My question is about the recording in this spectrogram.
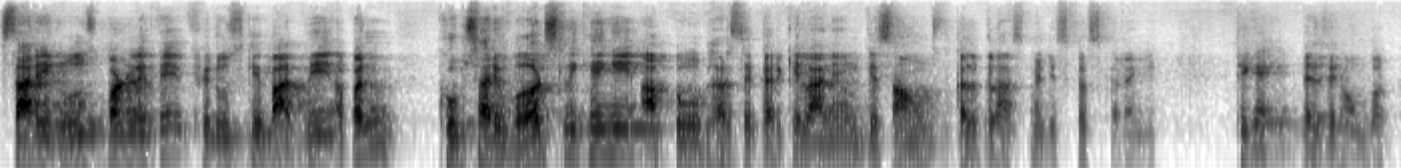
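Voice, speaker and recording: A Hindi-speaking man teaching German pronunciation rules in a classroom lesson, spelling words letter by letter, sounding them out slowly and often asking "right?" and "okay?". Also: mid-range voice, lively intonation.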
